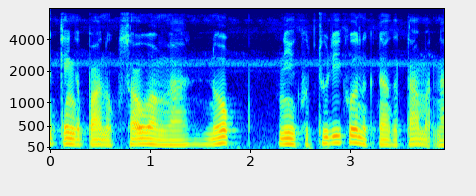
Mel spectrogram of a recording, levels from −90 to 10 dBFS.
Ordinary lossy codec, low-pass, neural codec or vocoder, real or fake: none; 7.2 kHz; none; real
